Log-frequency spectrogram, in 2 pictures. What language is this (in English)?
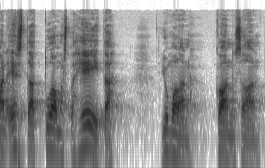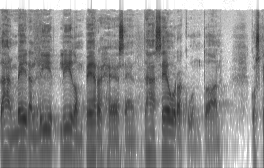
Finnish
